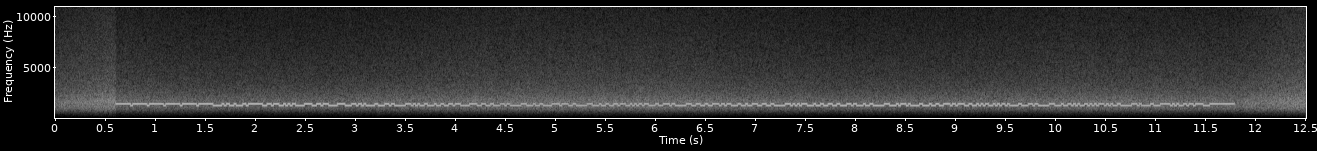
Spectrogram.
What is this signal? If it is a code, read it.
RTTY (45.45 baud, 170 Hz shift), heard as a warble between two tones, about 1360 Hz centre, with radio static and a narrow filter. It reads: PROPONENTS POINT OUT PRACTICALITY IN THE CURRENT SYSTEMS.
